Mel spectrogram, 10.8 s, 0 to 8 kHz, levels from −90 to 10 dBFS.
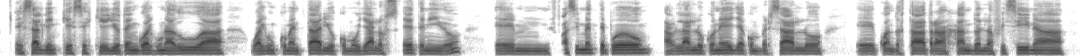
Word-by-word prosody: Es 110 -1 -2
alguien 110 0 +3
que 110 - -3
si 105 0 -1
es - - -14
que 100 -2 -3
yo 105 +1 +1
tengo 110 0 +2
alguna 105 0 +2
duda 105 0 +3 0.2
o 90 - -1
algún 105 +2 -1
comentario, 100 0 +2
como 90 -1 -4
ya 105 +1 +3
los 100 0 -3
he 115 +1 +1
tenido, 100 - -3 0.3
em, 95 -1 -2
fácilmente 120 +1 0
puedo 115 +1 +4
hablarlo 105 +4 0
con 105 +1 -2
ella, 110 -1 +1
conversarlo. 100 +1 0 0.3
Eh, 90 0 -2
cuando 95 0 -2
estaba 100 +1 +3
trabajando 100 +2 0
en 100 - -1
la 95 - 0
oficina, 105 0 0
105 Hz, 180 wpm, -22 LUFS, 95-110 Hz, 0.3 s, puedo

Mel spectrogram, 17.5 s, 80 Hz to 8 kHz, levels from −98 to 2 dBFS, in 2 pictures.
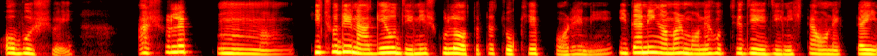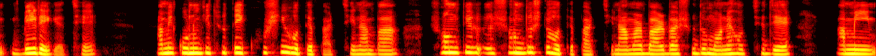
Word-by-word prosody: অবশ্যই। 230 -2 -2 0.8
আসলে 295 +4 +1 0.4
উম 225 -5 -1 0.4
কিছুদিন 300 +1 +6
আগেও 260 +4 +5
জিনিসগুলো 235 +2 +1
অতটা 220 +2 -12
চোখে 215 +2 -2 0.2
পড়েনি 185 0 -9 0.2
ইদানিং 275 +3 +6
আমার 250 +2 +3
মনে 220 +1 -1
হচ্ছে 245 +1 -6
যে 245 - +3
এই 210 - 0
জিনিসটা 205 +3 -4
অনেকটাই 210 +1 0 0.3
বেড়ে 240 -4 +6
গেছে। 185 - -14 0.7
আমি 250 +2 +5
কোনো 255 0 +6
কিছুতেই 260 0 -1
খুশি 285 +2 -8
হতে 200 -5 0
পারছি - - -20
না 205 - -4
বা 200 - -4 0.5
সঙ্কির 275 0 +3
অ - - -3 0.2
সন্তুষ্ট 270 +1 +1
হতে 210 -3 -3
পারছি 180 +2 -12
না। - - -4
আমার 220 +1 -1
বারবার 210 +1 -1
শুধু 235 0 -3
মনে 210 +2 -1
হচ্ছে 225 +1 -8
যে 200 -1 0 0.6
আমি 220 -1 +3
230 Hz, 135 wpm, -23 LUFS, 210-260 Hz, 0.8 s, কিছুদিন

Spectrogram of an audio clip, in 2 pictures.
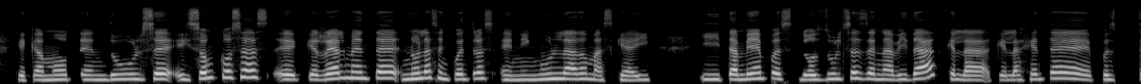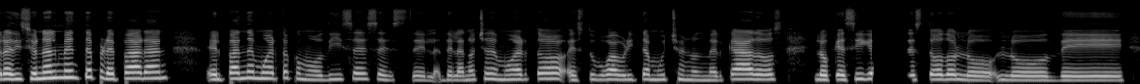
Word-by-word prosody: que 205 -2 -3
camote 215 +3 -2
en 215 -1 -1
dulce, 240 +2 +2
y 220 +1 -2
son 275 +7 +4
cosas, 320 0 0
eh, 225 -1 +2
que 230 - +1
realmente 285 +4 +3
no 245 +3 +4
las 295 +2 +1
encuentras 255 +1 -1
en 210 -1 -3
ningún 230 +5 +1
lado 255 0 +3
más 220 -4 -4
que 210 - -3
ahí, 205 +2 -3 0.5
y 230 -1 -2
también, 240 +4 +3
pues, 265 -3 0
los 220 0 +1
dulces 250 +3 -1
de 255 -1 +1
Navidad 230 - +1 0.2
que 240 - -1
la 210 -3 -1
que 210 - -5
la 210 +1 -3
gente, 240 +1 0
pues, 220 -1 -1 0.2
tradicionalmente 280 +6 +4
preparan, 280 +2 +3 0.4
el 230 -1 0
pan 270 +3 +2
de 300 - +3
muerto, 275 0 0
como 225 -6 -4
dices, 235 +4 -4
este, 200 -3 -7
la 175 - -10
de 205 +2 -6
la 200 -1 -2
noche 215 +5 -5
de 250 -1 0
muerto, 230 +4 0
estuvo 215 +3 -5
ahorita 225 0 -1
mucho 225 +2 -6
en 220 - -3
los 200 -1 -6
mercados. 230 +4 +1 0.3
Lo 220 -1 +2
que 220 +1 +2
sigue 255 +4 -1 0.4
es 215 0 -6
todo 230 0 +1
lo 200 -4 -2
lo 195 -2 -1
de 190 +1 -2
230 Hz, 160 wpm, -22 LUFS, 215-260 Hz, 0.5 s, son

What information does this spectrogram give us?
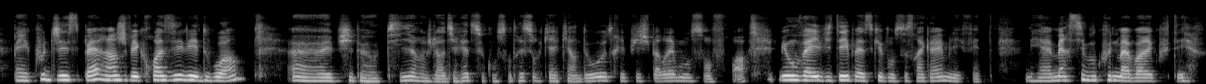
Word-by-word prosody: Beh 180 -1 -1
écoute, 205 +5 0
j'espère, 205 +2 +4
hein, 200 0 +6
je 205 -1 +2
vais 190 -1 +6
croiser 200 +3 +3
les 200 -2 +7
doigts, 180 +7 0 0.5
heu, 165 -3 0
et 160 - 0
puis 165 +3 -1
bah, 155 -3 -4
au - - -5
pire, 175 +4 -3
je 145 - -6
leur 135 0 -4
dirais 150 +5 -3
de 165 - -10
se 160 - -4
concentrer 150 +3 -9
sur 165 -2 -5
quelqu'un 145 -2 -7
d'autre 165 +4 -4
et - - -8
puis 150 +1 -10
je 155 0 -4
perdrai 155 +2 -4
mon 160 -1 -6
sang-froid. 135 -4 -9 0.3
Mais 200 +1 +5
on 205 0 +8
va 195 -1 +5
éviter 185 +1 +4
parce 175 -3 -1
que, 180 - -2
bon, 160 -2 -7
ce 155 +2 -6
sera 155 0 -6
quand 160 - -5
même 175 +1 -2
les 150 -3 -5
fêtes. 130 -3 -17 0.3
Mais, 165 -1 -6
heu, - - -3
merci 185 +3 0
beaucoup 195 0 -2
de 190 - +1
m'avoir 160 -3 +3
écoutée. 155 0 -5
170 Hz, 250 wpm, -19 LUFS, 155-190 Hz, 0.5 s, on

